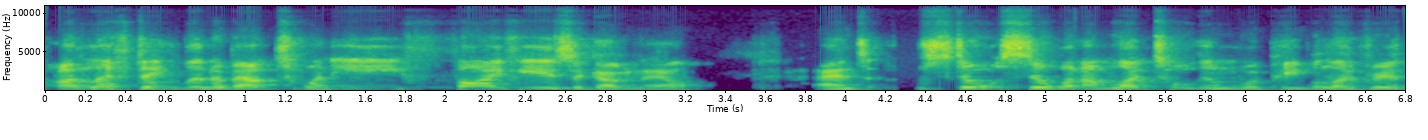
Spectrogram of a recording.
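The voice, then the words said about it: Texan twang in English accent. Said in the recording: “Texan twang ... Texas twang”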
